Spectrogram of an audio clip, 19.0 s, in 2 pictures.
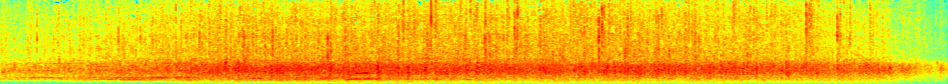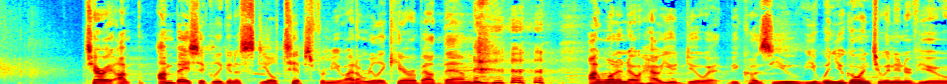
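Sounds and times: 
large crowd applauding welcoming a guest: 0.0s - 10.2s
speech: 10.4s - 18.9s
laughter: 14.0s - 15.8s.

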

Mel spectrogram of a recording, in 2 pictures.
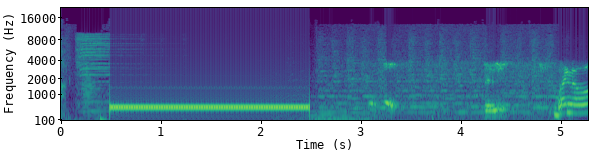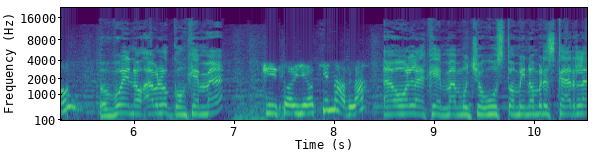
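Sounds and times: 
telephone dial tone while placing a call: 0.5s - 2.5s
speech: 4.2s - 10.5s.

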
